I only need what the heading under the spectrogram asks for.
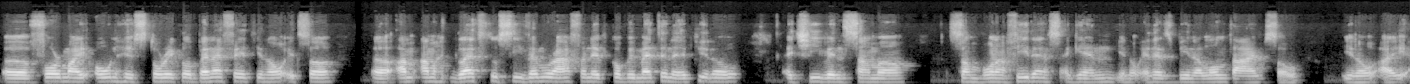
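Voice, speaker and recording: A middle-aged man from the Republic, a cancer doctor answering interview questions in a halting way, full of "you know" fillers. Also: mid-range voice, dark tone. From Czech Republic. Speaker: oncologist guest. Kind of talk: expert interview.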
